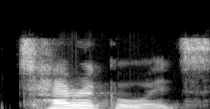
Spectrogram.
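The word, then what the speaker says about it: pterygoid: have the ter peroids silent P sounds like a pterodactyl um teroid now these are medial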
